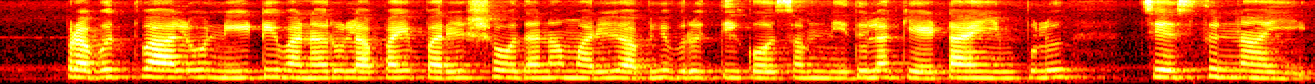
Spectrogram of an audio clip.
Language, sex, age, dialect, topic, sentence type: Telugu, male, 41-45, Telangana, banking, statement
